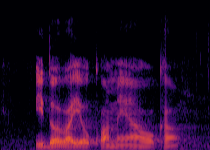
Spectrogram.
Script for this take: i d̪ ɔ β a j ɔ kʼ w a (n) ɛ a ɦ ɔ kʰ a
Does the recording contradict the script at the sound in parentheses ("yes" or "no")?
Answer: yes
